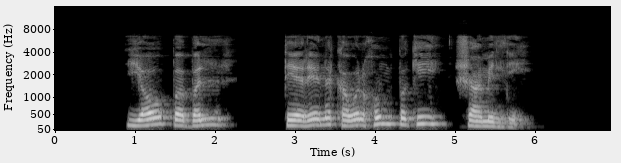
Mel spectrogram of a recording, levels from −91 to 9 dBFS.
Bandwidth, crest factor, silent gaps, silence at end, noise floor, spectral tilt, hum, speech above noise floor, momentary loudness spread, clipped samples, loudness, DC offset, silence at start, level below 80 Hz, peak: 6.8 kHz; 16 dB; 2.28-2.86 s; 1.1 s; under -90 dBFS; -7.5 dB/octave; none; over 72 dB; 14 LU; under 0.1%; -18 LUFS; under 0.1%; 0.9 s; -66 dBFS; -4 dBFS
